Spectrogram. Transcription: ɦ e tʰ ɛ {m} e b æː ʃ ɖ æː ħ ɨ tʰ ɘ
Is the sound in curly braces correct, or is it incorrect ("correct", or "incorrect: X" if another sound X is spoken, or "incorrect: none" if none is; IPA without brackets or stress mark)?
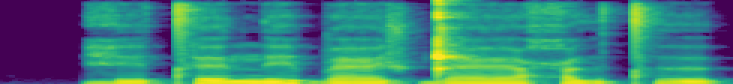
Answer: incorrect: n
